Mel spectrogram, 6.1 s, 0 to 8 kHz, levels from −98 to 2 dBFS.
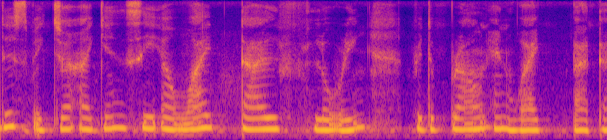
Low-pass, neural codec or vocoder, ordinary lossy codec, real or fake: none; none; none; real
